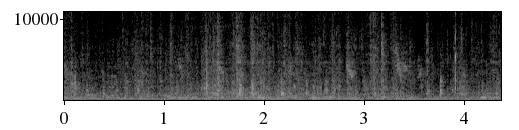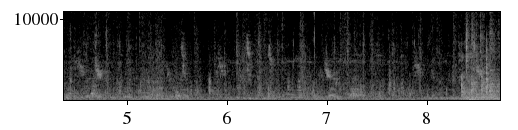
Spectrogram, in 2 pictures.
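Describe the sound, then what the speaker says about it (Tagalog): Racing pigeons coo softly in a loft during a training race arrival, with a low continuous murmur of cooing and faint fluttering, and a brief louder rustle at the end. "biglang dumating yung isang iniintay natin na pang tracing ibon"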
